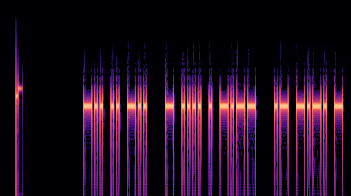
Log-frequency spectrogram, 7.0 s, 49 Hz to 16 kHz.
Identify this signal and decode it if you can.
Morse code, heard as a keyed tone, about 22 wpm, 700 Hz. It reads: DID THEY ACT
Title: Sentences from Top 1000 Words - Review Part 4 - 22wpm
